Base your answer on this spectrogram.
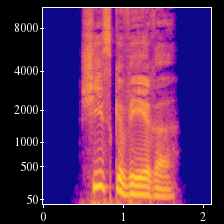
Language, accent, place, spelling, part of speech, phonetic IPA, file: German, Germany, Berlin, Schießgewehre, noun, [ˈʃiːsɡəˌveːʁə], De-Schießgewehre.ogg
- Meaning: nominative/accusative/genitive plural of Schießgewehr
